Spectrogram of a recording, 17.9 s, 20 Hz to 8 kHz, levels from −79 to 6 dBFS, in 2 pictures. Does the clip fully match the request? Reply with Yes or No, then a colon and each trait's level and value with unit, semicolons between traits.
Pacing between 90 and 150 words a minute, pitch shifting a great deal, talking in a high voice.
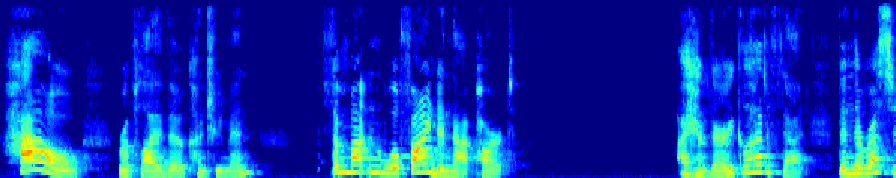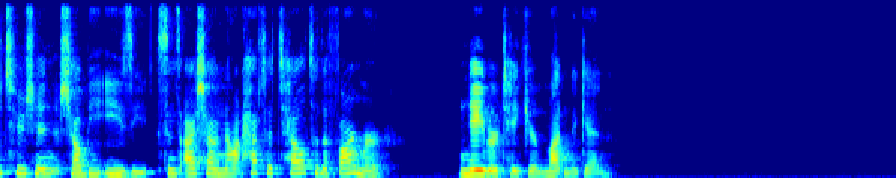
Yes: slow, 135 wpm; wide, 6.0 semitones; high, 240 Hz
